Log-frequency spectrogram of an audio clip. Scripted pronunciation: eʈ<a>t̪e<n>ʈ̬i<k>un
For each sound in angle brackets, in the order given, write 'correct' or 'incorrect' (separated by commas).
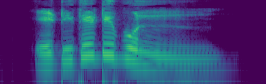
incorrect, incorrect, incorrect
